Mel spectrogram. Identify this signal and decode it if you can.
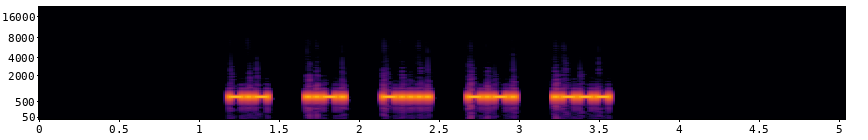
Morse code, heard as a keyed tone, about 46 wpm, spaced as for 26 wpm, 700 Hz. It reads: KF6CJ
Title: USA Call Signs - 3x Character Spacing - 45wpm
